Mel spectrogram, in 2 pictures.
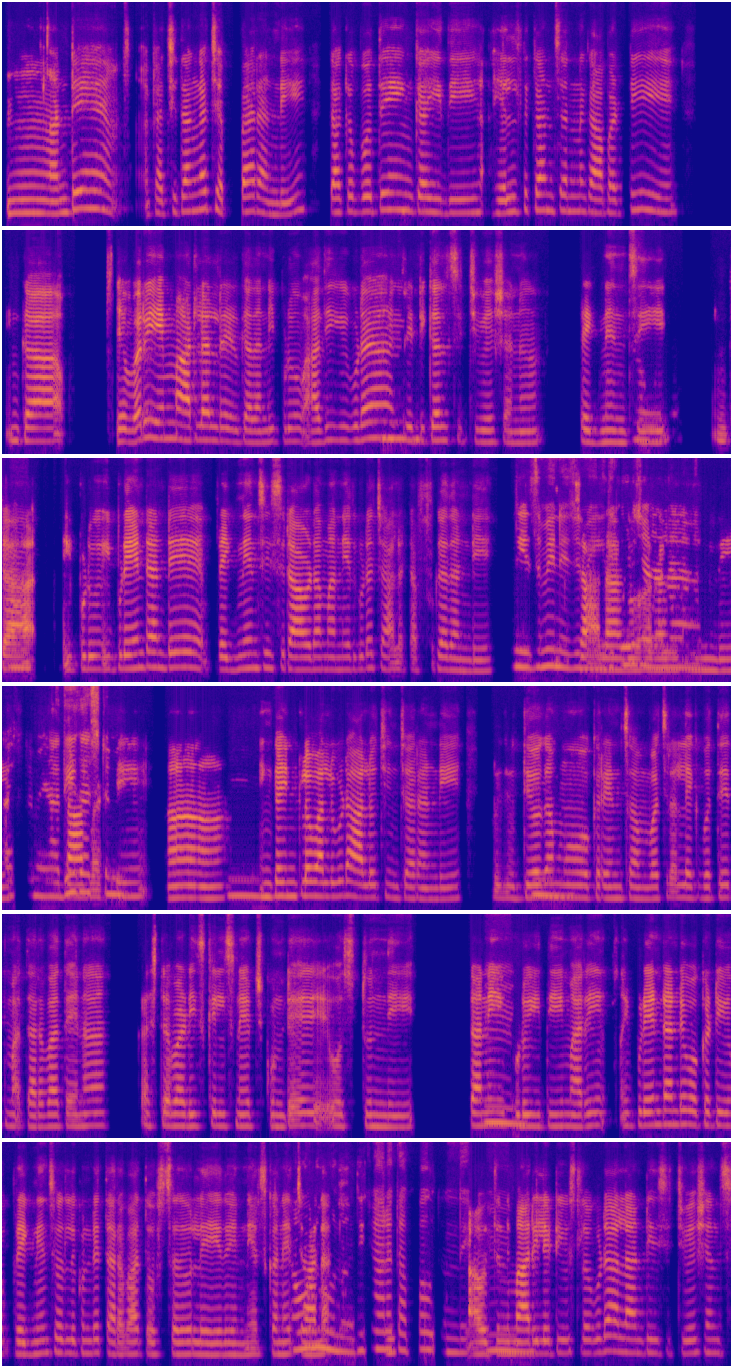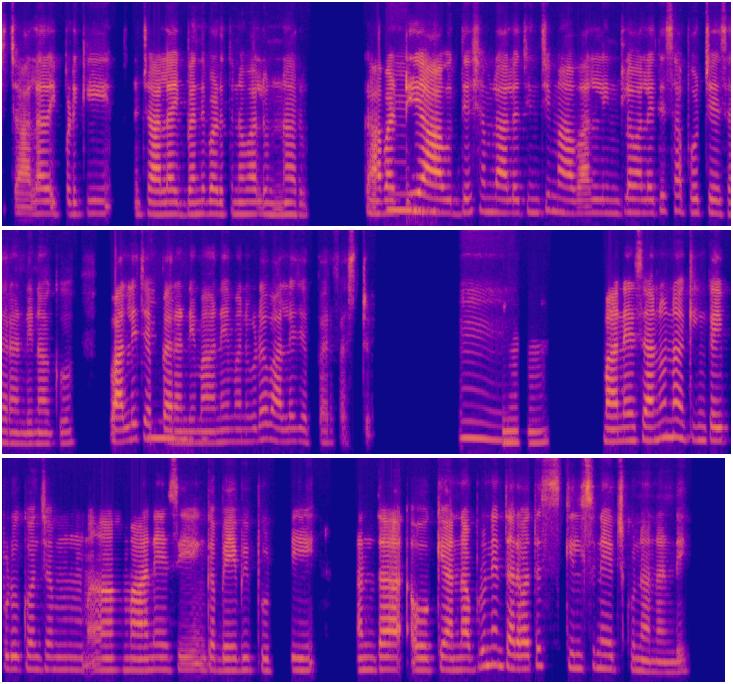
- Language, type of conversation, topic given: Telugu, podcast, పాత ఉద్యోగాన్ని వదిలి కొత్త ఉద్యోగానికి మీరు ఎలా సిద్ధమయ్యారు?
- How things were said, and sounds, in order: other noise; lip smack; in English: "హెల్త్ కన్సర్న్"; lip smack; in English: "క్రిటికల్"; in English: "ప్రెగ్నెన్సీ"; other background noise; in English: "ప్రెగ్నెన్సీస్"; in English: "టఫ్"; in English: "స్కిల్స్"; in English: "ప్రెగ్నెన్సీ"; in English: "రిలేటివ్స్‌లో"; in English: "సిట్యుయేషన్స్"; in English: "సపోర్ట్"; in English: "బేబీ"; in English: "స్కిల్స్"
